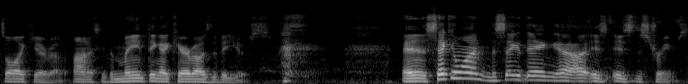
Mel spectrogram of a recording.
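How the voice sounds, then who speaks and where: Fairly high-pitched male speech with typical variation in pitch. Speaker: gaming YouTuber and streamer. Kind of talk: casual monologue, channel update ramble. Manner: fast; rambling, hesitant with fillers and repeats.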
